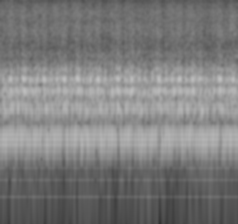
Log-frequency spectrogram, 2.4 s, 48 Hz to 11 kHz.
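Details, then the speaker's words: Milling hardened D2 steel (about Rockwell C20) with a 3/4 inch solid carbide endmill over an inch of engagement: steady piercing multi-tone squeal, chatter from whole-machine deflection under heavy cut. "And because this material is so hard, it's uh loud and obnoxious."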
